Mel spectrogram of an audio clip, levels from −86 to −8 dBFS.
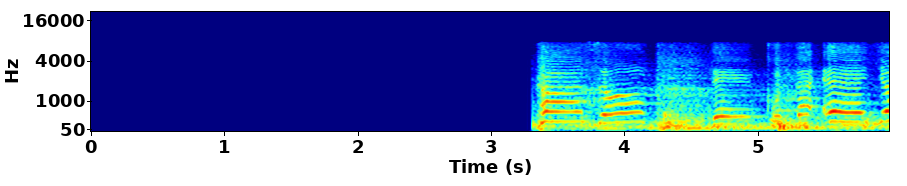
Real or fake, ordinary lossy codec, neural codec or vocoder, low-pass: fake; none; codec, 16 kHz, 0.9 kbps, LongCat-Audio-Codec; none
